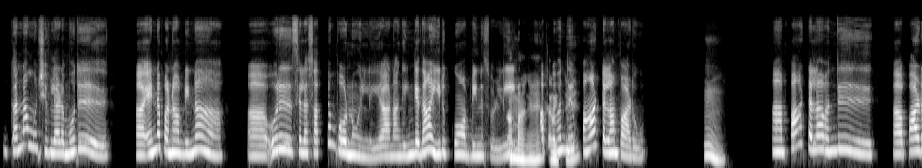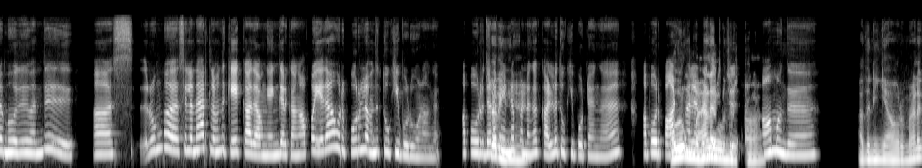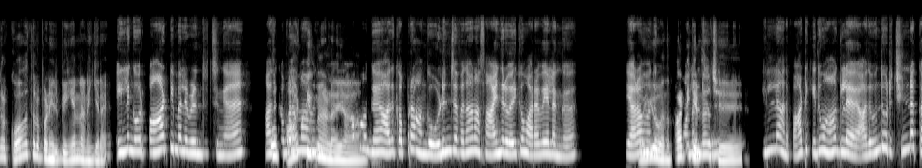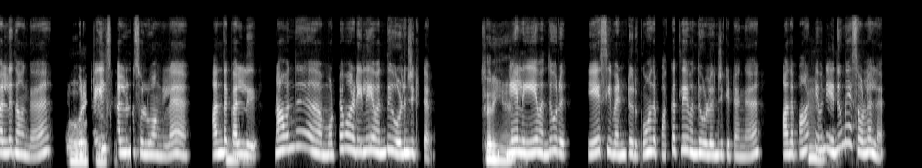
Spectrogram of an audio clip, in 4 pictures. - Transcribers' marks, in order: tapping; "இருக்காங்கன்னு" said as "இருக்காங்க"; sad: "அப்போ ஒரு பாட்டி மேல விழுந்துருச்சு ஆமாங்க"; surprised: "ஓ! பாட்டி மேலயா?"; anticipating: "ஐயோ! அந்த பாட்டிக்கு என்ன ஆச்சு?"; other background noise
- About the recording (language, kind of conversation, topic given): Tamil, podcast, குழந்தைப் பருவத்தில் உங்களுக்கு மிகவும் பிடித்த பொழுதுபோக்கு எது?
